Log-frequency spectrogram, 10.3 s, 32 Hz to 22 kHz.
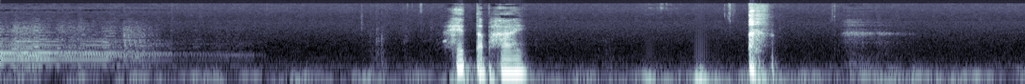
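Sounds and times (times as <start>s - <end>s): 
speech: 4.6s - 5.3s
person coughing: 7.5s - 7.9s
breathy exhale: 8.4s - 9.2s
faint breaths: 8.4s - 9.4s.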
